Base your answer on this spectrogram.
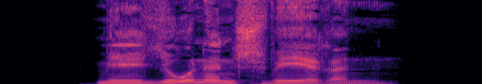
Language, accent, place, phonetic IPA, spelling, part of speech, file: German, Germany, Berlin, [mɪˈli̯oːnənˌʃveːʁən], millionenschweren, adjective, De-millionenschweren.ogg
- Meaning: inflection of millionenschwer: 1. strong genitive masculine/neuter singular 2. weak/mixed genitive/dative all-gender singular 3. strong/weak/mixed accusative masculine singular 4. strong dative plural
